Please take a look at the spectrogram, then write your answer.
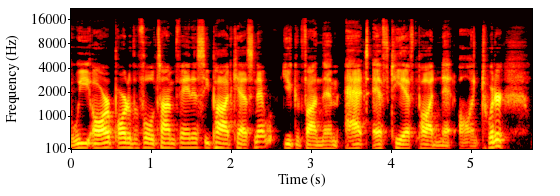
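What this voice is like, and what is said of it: Hoarse, strained voice. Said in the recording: “my voice is still a little messed up”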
